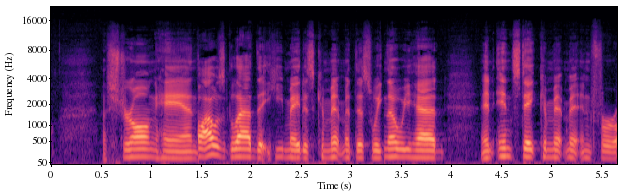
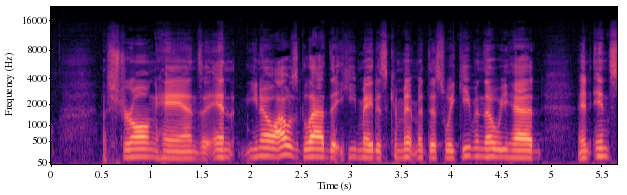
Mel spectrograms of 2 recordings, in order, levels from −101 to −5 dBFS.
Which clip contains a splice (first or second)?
first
